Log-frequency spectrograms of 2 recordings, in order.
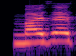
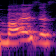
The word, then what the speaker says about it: Mose: Moses, it's not Moses, is it? I heard you pronounce his name differently before. Oh, yeah, Mose, the Samoan version.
